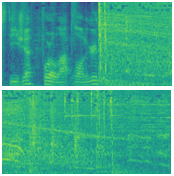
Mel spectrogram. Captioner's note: machine whirs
